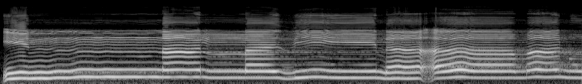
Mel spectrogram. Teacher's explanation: hamzahnya langsung dimasukkan ke dalam huruf nun dengan cara ditekan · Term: gunnah musyaddadah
